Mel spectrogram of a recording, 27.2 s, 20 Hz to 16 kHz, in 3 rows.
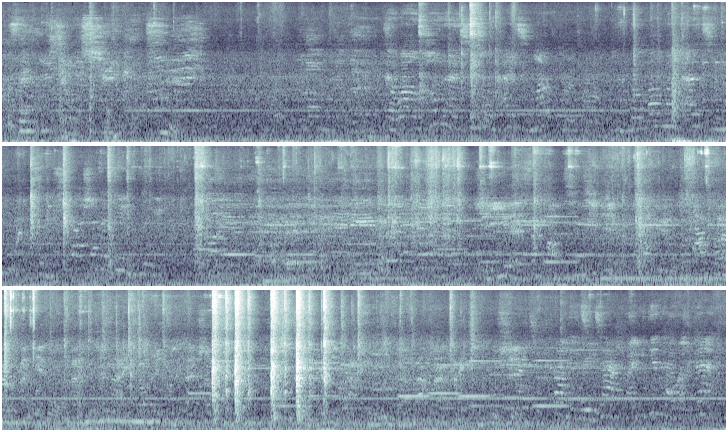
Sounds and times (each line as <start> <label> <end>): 12.0 walking in the street 25.6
